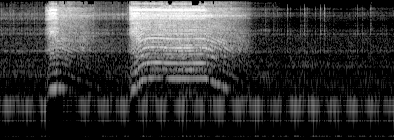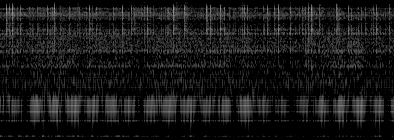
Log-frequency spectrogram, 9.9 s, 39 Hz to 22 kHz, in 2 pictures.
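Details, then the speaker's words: 1/8 RC nitro engine after the high speed needle is leaned: two crisp blips that climb and fall back cleanly, then a steady burbling idle; idle sounds good, revs pick up nicely and the high speed needle is well set. "idle sounds good revs pick up nicely high speed needle is good"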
